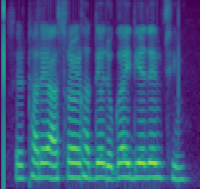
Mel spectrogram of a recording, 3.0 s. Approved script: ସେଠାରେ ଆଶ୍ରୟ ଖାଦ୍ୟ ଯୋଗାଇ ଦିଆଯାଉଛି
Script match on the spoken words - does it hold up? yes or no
yes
